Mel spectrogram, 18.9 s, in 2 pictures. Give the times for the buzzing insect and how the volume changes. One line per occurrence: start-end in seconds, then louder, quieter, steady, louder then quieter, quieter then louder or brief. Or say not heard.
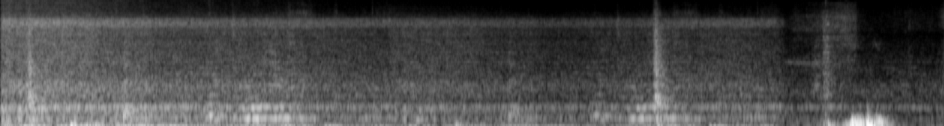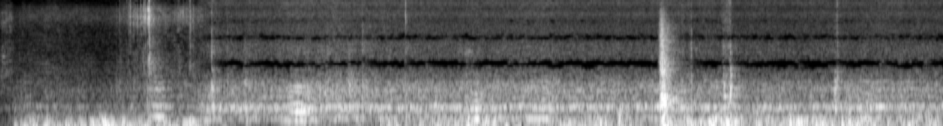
0.0-18.8 quieter then louder.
